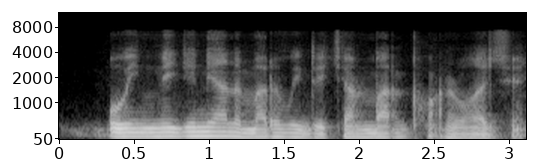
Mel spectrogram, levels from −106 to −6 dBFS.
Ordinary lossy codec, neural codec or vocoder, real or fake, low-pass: none; codec, 16 kHz, 0.5 kbps, FunCodec, trained on Chinese and English, 25 frames a second; fake; 7.2 kHz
